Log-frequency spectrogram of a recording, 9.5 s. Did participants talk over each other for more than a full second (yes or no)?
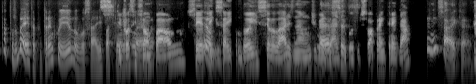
yes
